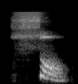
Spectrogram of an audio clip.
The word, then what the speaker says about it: son: Son. Son. Again, it'll never be sons. Why? My dipsticks rule tells me because it's following through and ending with an S, I don't pronounce it.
